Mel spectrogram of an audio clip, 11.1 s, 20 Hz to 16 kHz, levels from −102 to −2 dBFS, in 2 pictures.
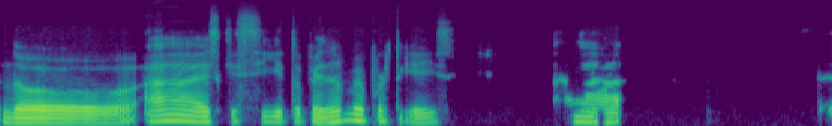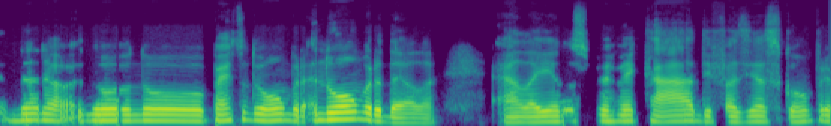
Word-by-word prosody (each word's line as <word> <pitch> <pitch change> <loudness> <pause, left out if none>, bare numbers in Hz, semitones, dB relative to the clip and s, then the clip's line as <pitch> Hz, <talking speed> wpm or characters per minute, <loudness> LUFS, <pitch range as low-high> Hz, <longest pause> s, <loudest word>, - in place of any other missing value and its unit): no 95 -3 -2
ah, 130 -1 -4
esqueci, 115 0 -10
tô 100 - -13
perdendo 110 +5 -5
meu 140 -2 -4
português. 110 -5 -12 0.8
Hã. 110 -2 -6 1.5
Não, 145 +2 +1
não, 145 -2 0 0.3
no 135 -1 +1
no 135 -1 +4
perto 145 +3 -1
do 145 -2 +3
ombro, 140 -1 +1
no 160 +1 +6
ombro 165 -5 +6
dela. 100 -4 -2 0.4
Ela 110 +1 0
ia 120 +1 +2
no 130 +1 -5
supermercado 130 -1 -1
e - - -3
fazia 120 +1 -2
as 120 - -6
compra 125 +2 -3
125 Hz, 140 wpm, -21 LUFS, 110-135 Hz, 1.5 s, no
